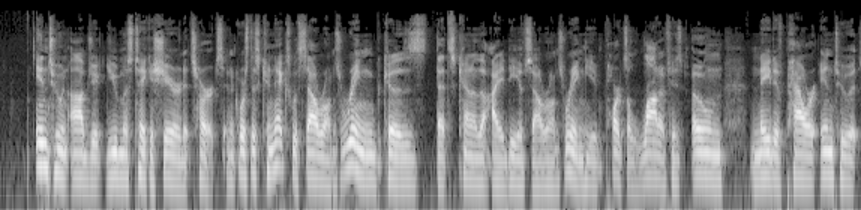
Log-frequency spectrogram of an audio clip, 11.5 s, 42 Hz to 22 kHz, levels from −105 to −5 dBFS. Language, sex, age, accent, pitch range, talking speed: English, male, 30-49, American, 105-135 Hz, 205 wpm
